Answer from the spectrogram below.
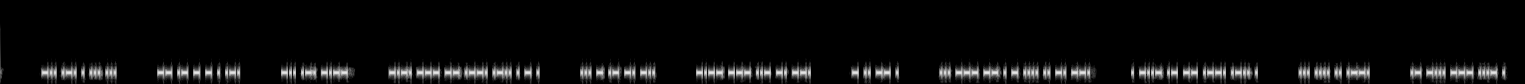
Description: Morse code, heard as a keyed tone, about 60 wpm, 550 Hz. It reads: DRESS MATTER DRY COMPLETE STAND YOUNG TIME SOMETHING EXAMPLE SHIP ABOVE
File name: 632 words / 632 Words 60WPM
